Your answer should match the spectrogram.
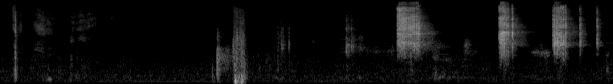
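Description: Ratchet wrench tightening the center link at the idler arm of a Chevy GMC 2500 truck, a few sharp clicking bursts with pauses between, close and fairly quiet with no talking.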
